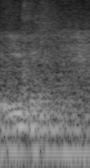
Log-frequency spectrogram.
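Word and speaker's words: Gielen: Por otro lado, Pascal Gillen, es un holandés, creo que se pronuncia Gillen, un sociólogo de arte,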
